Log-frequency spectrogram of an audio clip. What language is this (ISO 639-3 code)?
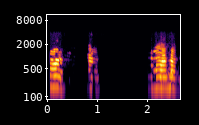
snd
